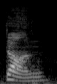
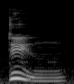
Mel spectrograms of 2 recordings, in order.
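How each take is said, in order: First: The vowel is a short 'uh' sound. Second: The vowel is a long 'oo' sound. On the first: The speaker calls it right. "it is done. That is exactly what it is" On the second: The speaker calls it wrong. "everyone says my surname is Doon"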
